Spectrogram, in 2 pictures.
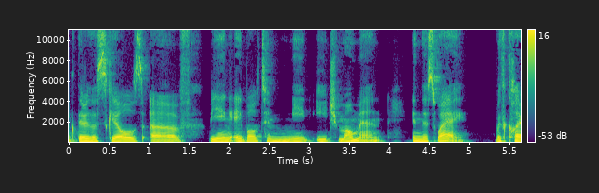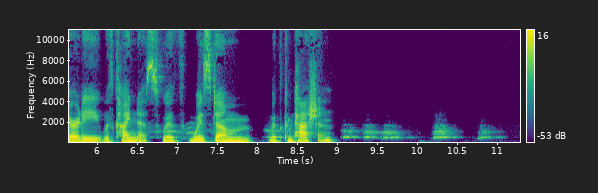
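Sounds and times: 
speech: 0.1s - 9.0s
dogs barking outdoors: 6.9s - 7.4s, 9.0s - 11.2s.

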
